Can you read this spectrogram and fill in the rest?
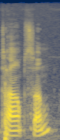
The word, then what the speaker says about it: Thompson: I'm Joanne Woodson Thompson, J-O-A-N-N, all together, no capital A, Woodson, W-O-O-D-S-O-N, Thompson, T-H-O-M-P-S-O-N.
